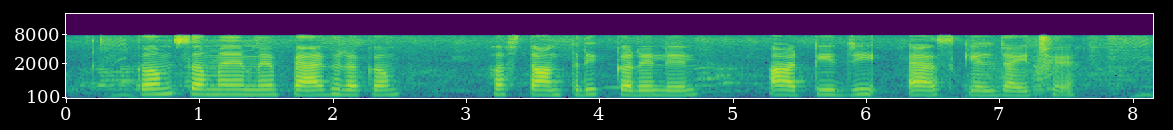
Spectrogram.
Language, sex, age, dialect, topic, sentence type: Maithili, male, 18-24, Eastern / Thethi, banking, statement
